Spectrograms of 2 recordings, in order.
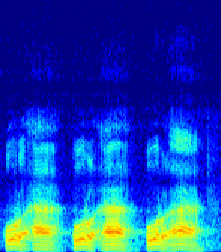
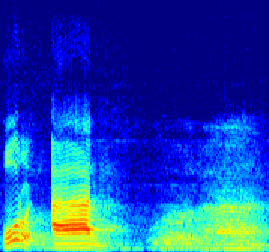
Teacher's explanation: ketika membaca Hamzah itu harus ditahkik ya namanya adalah dia benar-benar dibaca a jangan membacanya kalau misalnya kita malas ya bacaannya Jadi kurang jelas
